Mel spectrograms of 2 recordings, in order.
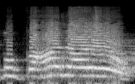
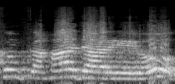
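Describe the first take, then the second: First: It sounds like a warning, trying to stop someone. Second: It sounds knowing, as if already aware.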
